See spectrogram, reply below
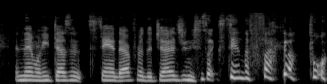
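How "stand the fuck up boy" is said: play-acted, furious, very high-pitched yell. Recapping an episode, the speaker quotes Paul's attorney when the client won't stand: imitating a really mad yell. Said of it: "he gets really mad".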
